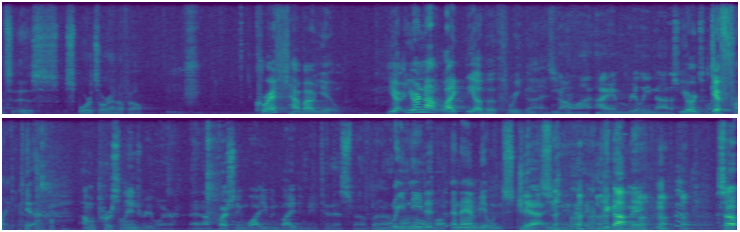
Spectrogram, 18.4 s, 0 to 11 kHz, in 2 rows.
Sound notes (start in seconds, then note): 15.8 laughs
